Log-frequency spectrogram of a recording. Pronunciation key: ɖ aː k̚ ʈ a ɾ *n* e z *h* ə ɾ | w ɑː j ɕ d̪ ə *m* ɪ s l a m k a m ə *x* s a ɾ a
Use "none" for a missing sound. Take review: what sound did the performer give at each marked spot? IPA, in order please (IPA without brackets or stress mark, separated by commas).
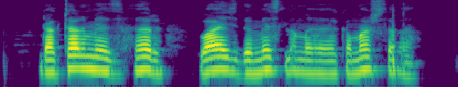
m, h, m, ʂ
